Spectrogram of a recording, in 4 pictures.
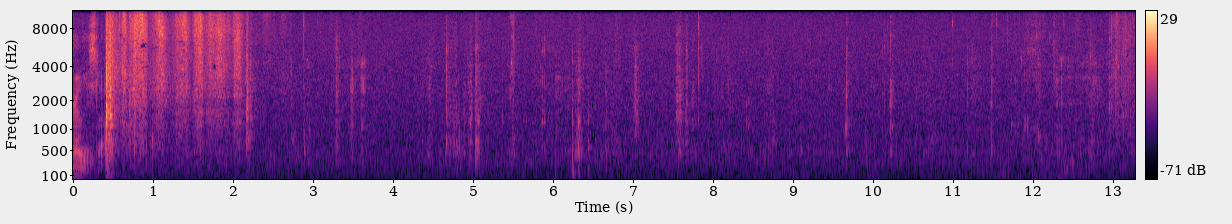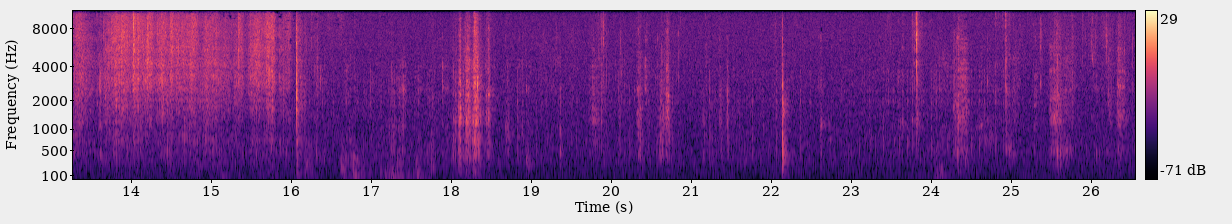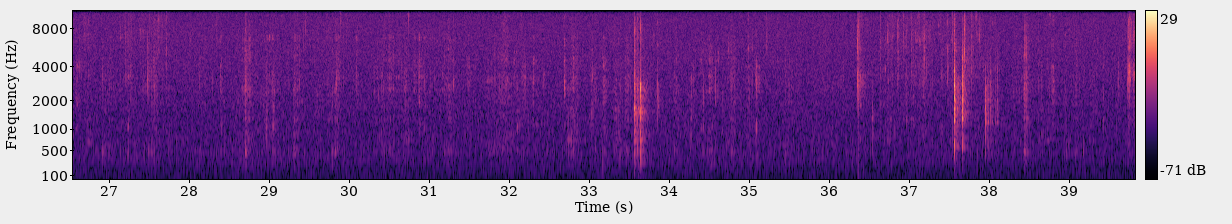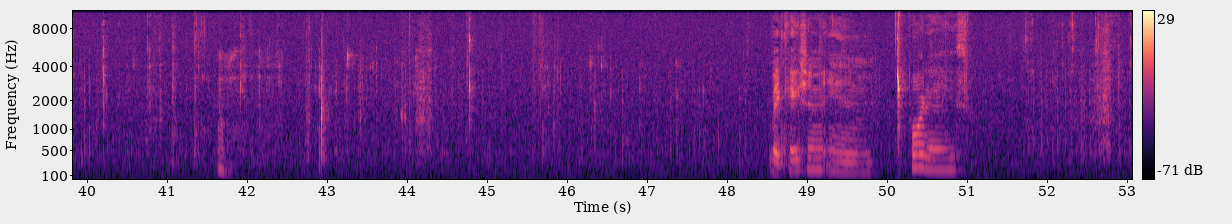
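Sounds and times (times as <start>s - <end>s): paper napkin rustling: 0.3s - 2.7s, 13.0s - 16.6s
chewing fried chicken: 2.5s - 48.4s, 51.0s - 53.0s.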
